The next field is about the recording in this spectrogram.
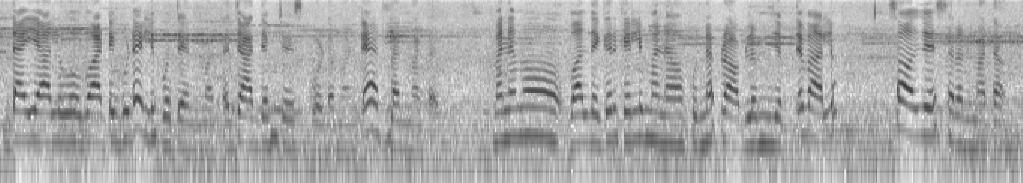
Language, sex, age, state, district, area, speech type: Telugu, female, 18-30, Telangana, Mahbubnagar, rural, spontaneous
